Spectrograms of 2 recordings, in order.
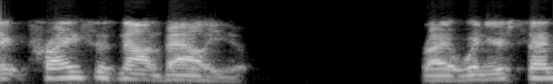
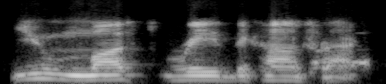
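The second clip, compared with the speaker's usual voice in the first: "You must read the contract" slow, with "must" leaned on and falling; slow emphasis; slower than usual. Shown as a demonstration. Instructor insisting to agents, slow and emphatic. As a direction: hammer the "must" slowly. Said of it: "I can't emphasize this enough".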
